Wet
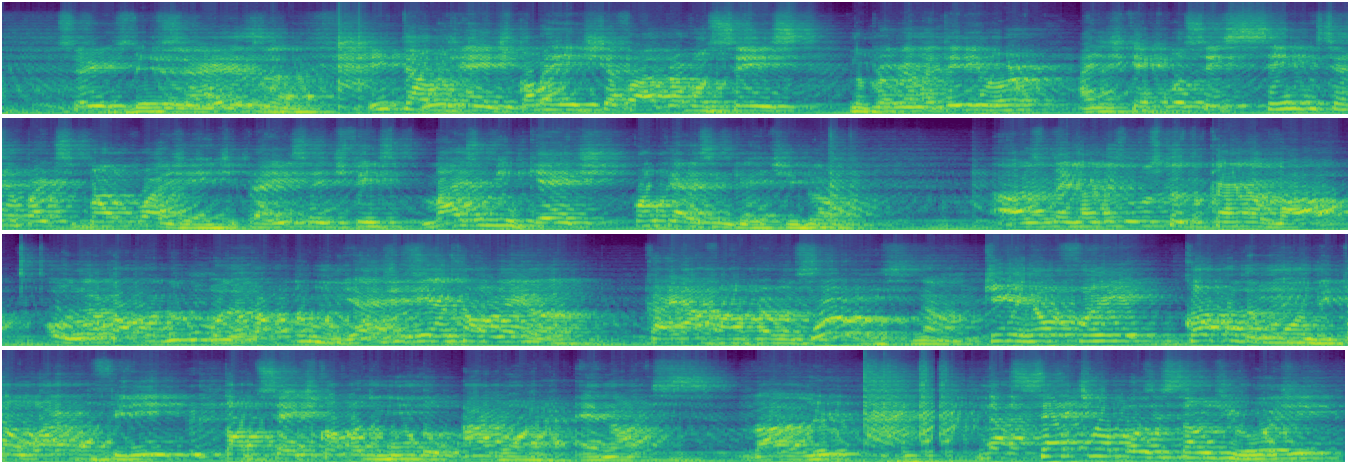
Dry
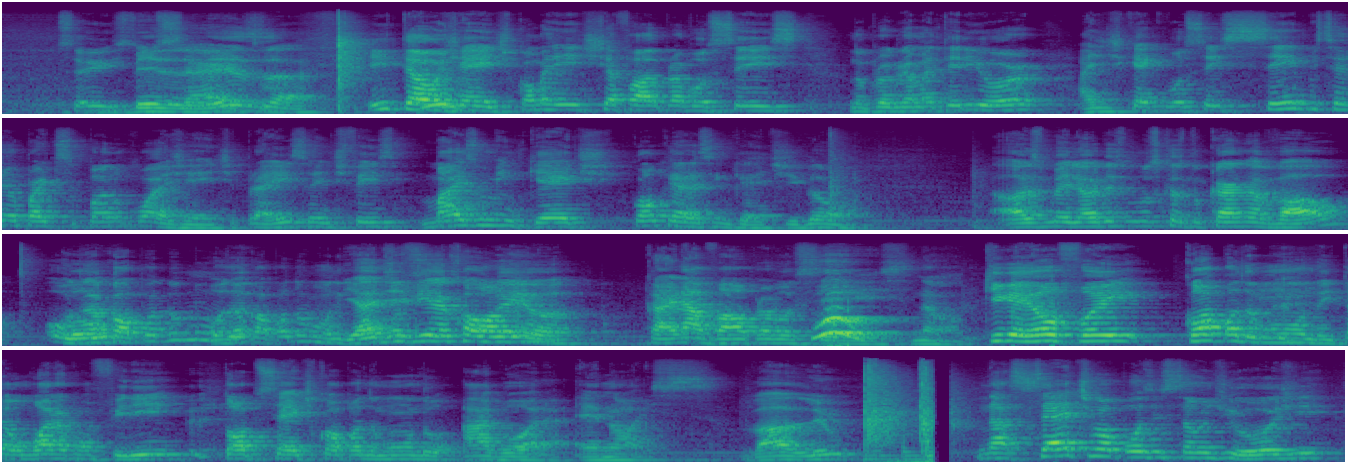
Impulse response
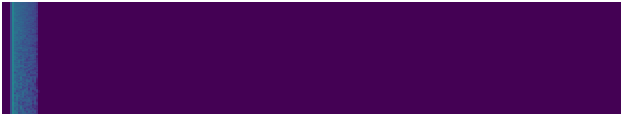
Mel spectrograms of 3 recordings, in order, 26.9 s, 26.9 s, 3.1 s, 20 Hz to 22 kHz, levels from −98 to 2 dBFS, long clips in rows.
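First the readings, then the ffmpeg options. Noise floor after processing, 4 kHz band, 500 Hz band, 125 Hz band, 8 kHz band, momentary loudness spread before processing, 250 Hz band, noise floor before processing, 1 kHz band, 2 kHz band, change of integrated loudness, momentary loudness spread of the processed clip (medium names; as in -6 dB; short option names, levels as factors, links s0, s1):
-25 dBFS, +20.0 dB, +14.5 dB, +26.5 dB, +19.5 dB, 14 LU, +22.5 dB, -57 dBFS, +19.0 dB, +19.5 dB, +18.5 dB, 4 LU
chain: -filter_complex "[0:a]aemphasis=mode=reproduction:type=cd,aecho=1:1:1:0.67,acompressor=threshold=0.0224:ratio=2.5,aeval=exprs='(tanh(17.8*val(0)+0.4)-tanh(0.4))/17.8':c=same,aeval=exprs='val(0)+0.00126*(sin(2*PI*60*n/s)+sin(2*PI*2*60*n/s)/2+sin(2*PI*3*60*n/s)/3+sin(2*PI*4*60*n/s)/4+sin(2*PI*5*60*n/s)/5)':c=same,aphaser=in_gain=1:out_gain=1:delay=4.7:decay=0.58:speed=1.4:type=triangular,asplit=2[s0][s1];[s1]adelay=99.13,volume=0.355,highshelf=f=4000:g=-2.23[s2];[s0][s2]amix=inputs=2:normalize=0,alimiter=level_in=23.7:limit=0.891:release=50:level=0:latency=1,volume=0.891"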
